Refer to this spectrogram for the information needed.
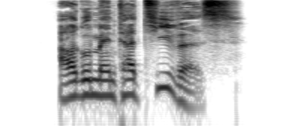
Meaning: strong/mixed nominative/accusative neuter singular of argumentativ
- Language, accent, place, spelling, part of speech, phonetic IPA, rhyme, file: German, Germany, Berlin, argumentatives, adjective, [aʁɡumɛntaˈtiːvəs], -iːvəs, De-argumentatives.ogg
